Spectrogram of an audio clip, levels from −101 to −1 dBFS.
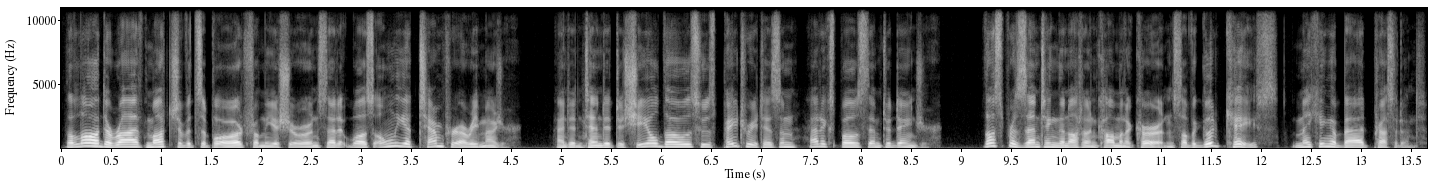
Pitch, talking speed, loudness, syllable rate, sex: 145 Hz, 190 wpm, -18 LUFS, 5.9 syllables/s, male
